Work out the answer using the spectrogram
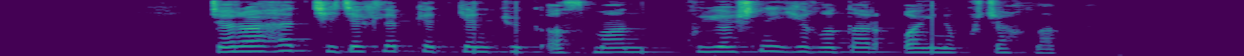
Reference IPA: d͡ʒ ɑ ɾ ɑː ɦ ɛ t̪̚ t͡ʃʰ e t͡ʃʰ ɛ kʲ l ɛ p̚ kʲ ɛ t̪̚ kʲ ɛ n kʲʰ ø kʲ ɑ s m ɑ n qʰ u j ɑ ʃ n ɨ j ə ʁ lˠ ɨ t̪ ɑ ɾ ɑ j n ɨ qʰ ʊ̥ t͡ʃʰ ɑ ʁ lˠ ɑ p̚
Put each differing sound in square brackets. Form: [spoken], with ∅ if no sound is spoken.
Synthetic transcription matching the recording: d͡ʒ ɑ ɾ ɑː ɦ ɛ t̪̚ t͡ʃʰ e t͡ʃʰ ɛ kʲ l ɛ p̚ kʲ ɛ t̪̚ kʲ ɛ n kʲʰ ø kʲ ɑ s m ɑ n qʰ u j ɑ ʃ n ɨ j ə ʁ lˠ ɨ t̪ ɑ ɾ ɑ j n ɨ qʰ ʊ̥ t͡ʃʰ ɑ [χ] lˠ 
